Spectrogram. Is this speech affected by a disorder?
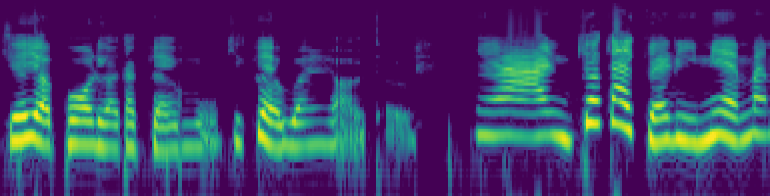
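Yes: congenital hearing impairment, congenital cochlear underdevelopment; cannot hear clearly, relies on watching eyes and surroundings to communicate.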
